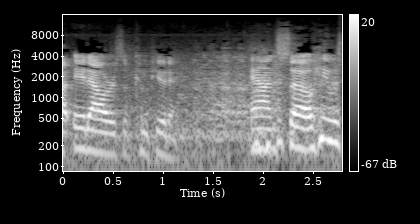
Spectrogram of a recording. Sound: crowd laughs

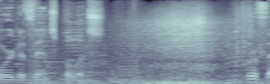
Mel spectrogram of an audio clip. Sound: whoosh

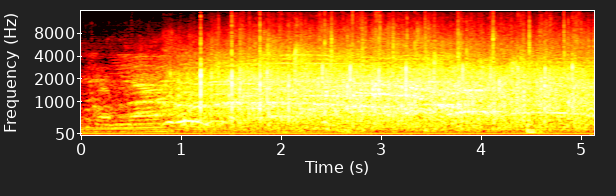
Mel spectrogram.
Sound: audience cheering

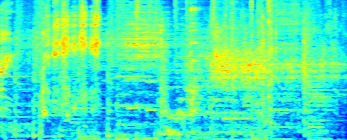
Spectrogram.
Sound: toilet flushing

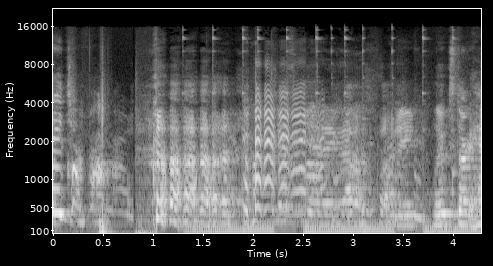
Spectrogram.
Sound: laughing

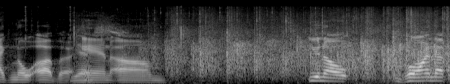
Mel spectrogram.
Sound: audience applauds

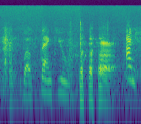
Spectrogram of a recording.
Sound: Anton laughs

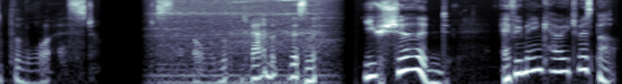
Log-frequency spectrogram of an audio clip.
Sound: rewind sound that’s starting to sound very relevant to the discussion

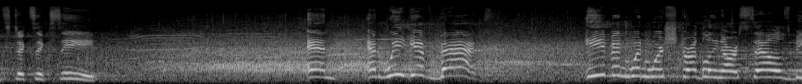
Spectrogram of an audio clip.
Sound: cheers, applause

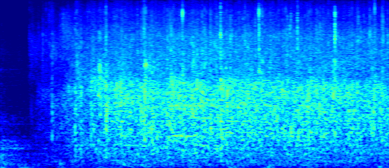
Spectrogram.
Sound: audience applauding

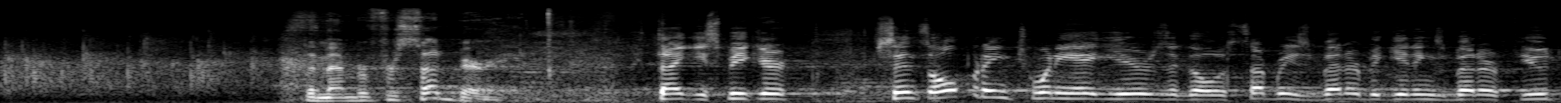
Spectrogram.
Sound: some Applause

